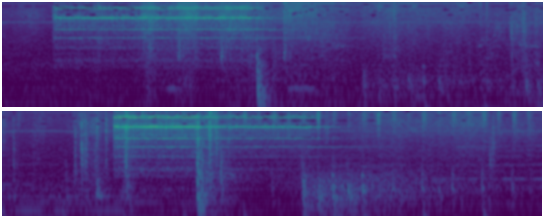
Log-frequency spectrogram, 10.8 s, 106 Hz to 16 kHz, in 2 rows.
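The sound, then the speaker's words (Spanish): A telephone bell rings in two long, shrill bursts separated by a few seconds of quiet, loud, with low rumbling movement underneath, on the night of June 24, 1974. “Mientras se apresuró hacia el teléfono y la grabadora, esperaba al fin obtener algunas respuestas.”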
